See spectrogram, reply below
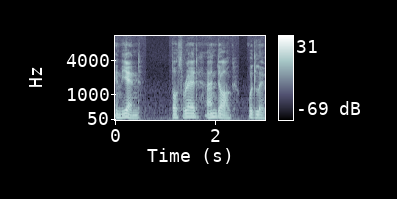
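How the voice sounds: Just a natural reading voice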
